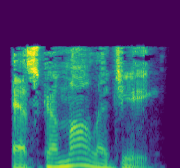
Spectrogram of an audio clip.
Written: eskimologist

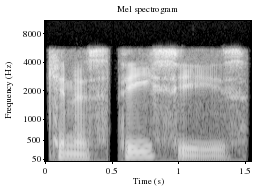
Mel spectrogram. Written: kinestheses

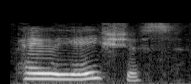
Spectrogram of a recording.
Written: paleaceous

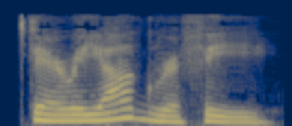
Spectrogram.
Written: stereography

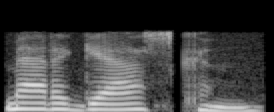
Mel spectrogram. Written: Madagascan

